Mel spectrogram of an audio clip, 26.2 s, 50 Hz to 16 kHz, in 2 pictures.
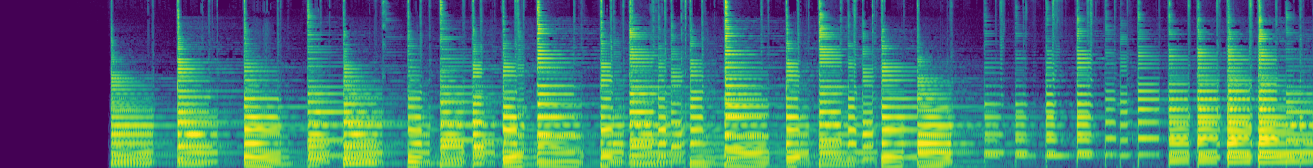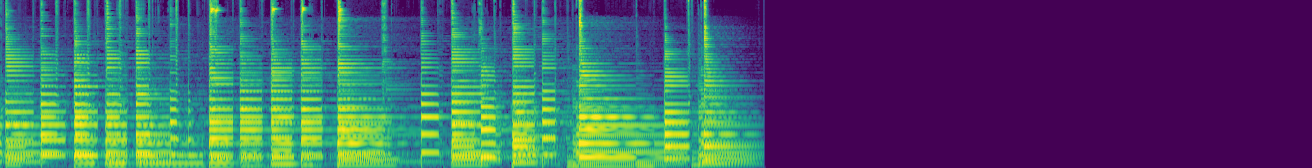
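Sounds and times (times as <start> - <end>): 
dance guitar music: 1.1 - 20.8.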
